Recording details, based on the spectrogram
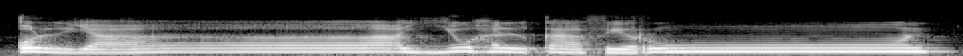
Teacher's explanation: இப்போ இதில் காஃப் துமா கு, அதாவது காஃப் அப்படிங்கிறது ஹெவி லெட்டர். இது அக்கசல் லிசான், அதாவது நாவினுடைய கடைசி பகுதியிலேருந்து வரக்கூடிய எழுத்து.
